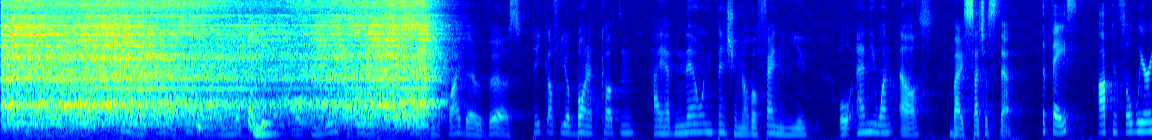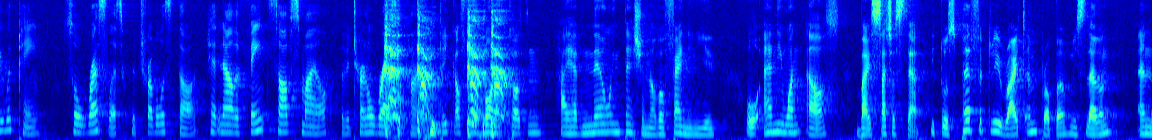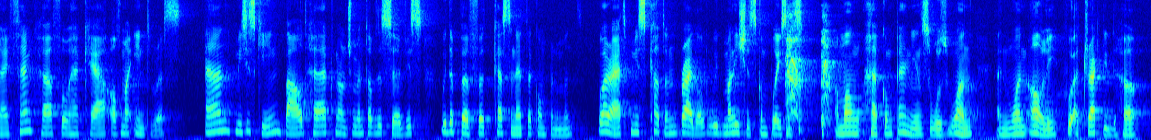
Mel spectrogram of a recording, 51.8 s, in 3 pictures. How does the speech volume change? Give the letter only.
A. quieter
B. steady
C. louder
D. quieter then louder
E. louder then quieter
C.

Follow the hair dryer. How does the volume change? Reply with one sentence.
The loudness of the hair dryer goes down, then up.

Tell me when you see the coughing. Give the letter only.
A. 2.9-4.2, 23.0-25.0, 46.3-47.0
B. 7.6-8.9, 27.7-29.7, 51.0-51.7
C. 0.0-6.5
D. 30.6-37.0
A.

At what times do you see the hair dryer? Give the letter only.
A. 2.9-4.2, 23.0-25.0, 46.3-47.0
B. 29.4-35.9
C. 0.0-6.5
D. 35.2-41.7
C.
